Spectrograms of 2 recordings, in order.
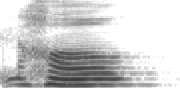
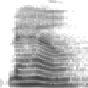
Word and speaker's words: Nahel: I get Nahel. – How do you say it? – Nahel.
